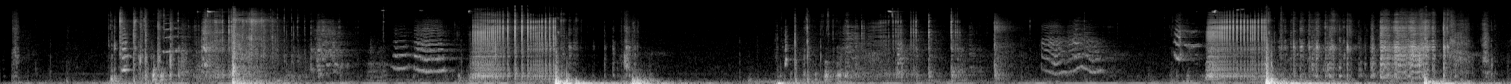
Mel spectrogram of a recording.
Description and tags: kitchen door
this is the sound of the door of our kitchen :)
door, dragnoise, machine, noise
